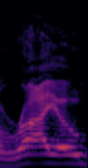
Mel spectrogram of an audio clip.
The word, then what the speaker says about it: Rio: There's a road here in Charlottesville spelled R-I-O. How do you say R-I-O? – Rio. – Wrong. It's Rio.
